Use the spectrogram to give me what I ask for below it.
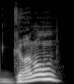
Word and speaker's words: gunwale: Gunwale is gunnel.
